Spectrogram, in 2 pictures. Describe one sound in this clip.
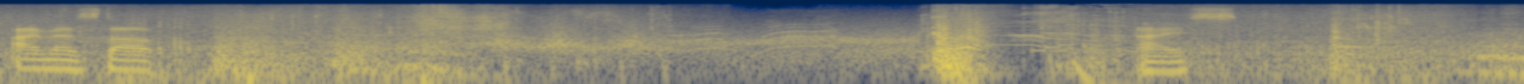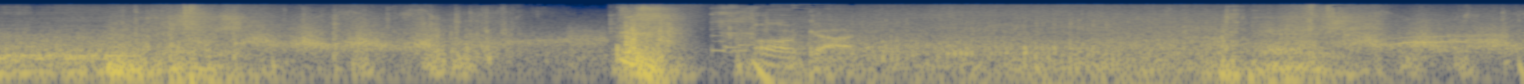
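A snowboard hisses and scrapes across snow.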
